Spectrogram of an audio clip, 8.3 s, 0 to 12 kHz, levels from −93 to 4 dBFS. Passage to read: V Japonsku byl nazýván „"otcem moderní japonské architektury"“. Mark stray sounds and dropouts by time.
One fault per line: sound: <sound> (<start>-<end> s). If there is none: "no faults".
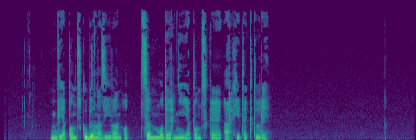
no faults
